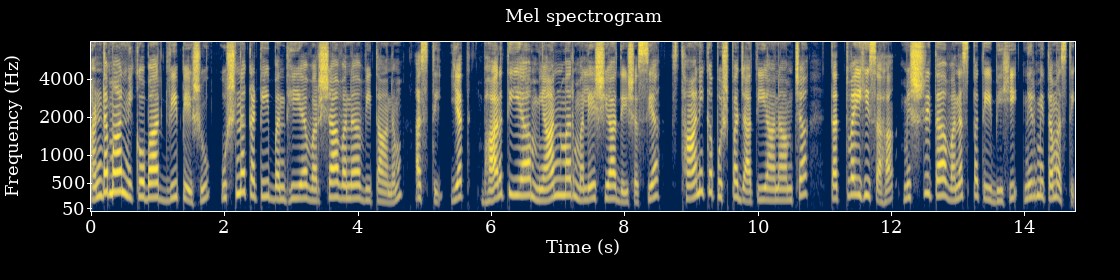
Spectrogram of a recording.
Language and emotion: Sanskrit, neutral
